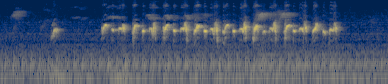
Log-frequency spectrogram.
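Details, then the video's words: Lure song of a sooty-headed bulbul for calling up other birds: a single opening note followed by a long, dense rattle of bubbly chattering notes lasting over two seconds, with a low humming background. "PANCINGAN TRUCUK GACOR"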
